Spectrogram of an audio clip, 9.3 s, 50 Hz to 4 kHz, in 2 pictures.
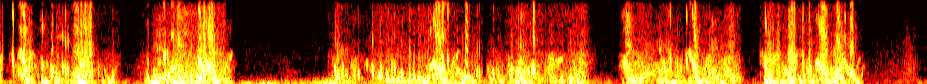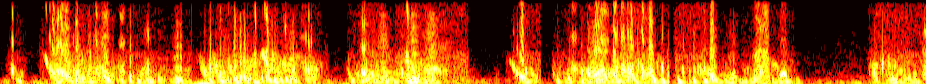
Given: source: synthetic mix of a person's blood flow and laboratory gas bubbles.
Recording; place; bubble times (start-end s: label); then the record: Doppler ultrasound of blood flow; subclavian vein
0.00-0.60 s: bubbles
0.70-1.19 s: bubbles
1.64-2.98 s: bubbles
3.09-3.73 s: bubbles
3.80-4.33 s: bubbles
4.67-4.78 s: bubbles
4.83-6.26 s: bubbles
6.36-6.98 s: bubbles
7.16-7.34 s: bubbles
7.39-8.63 s: bubbles
8.96-9.27 s: bubbles
From the record:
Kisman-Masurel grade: 444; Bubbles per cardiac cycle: continuous sound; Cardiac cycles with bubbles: 100%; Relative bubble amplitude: maximal (0.775 to 0.999); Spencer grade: 4 (maximum detectable bubble signal sounding continuously throughout systole and diastole of every cardiac period, and overriding the amplitude of the normal cardiac signals); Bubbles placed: anywhere in the cardiac cycle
